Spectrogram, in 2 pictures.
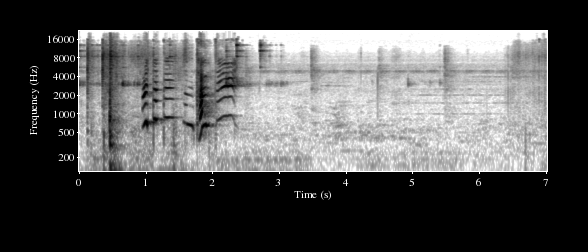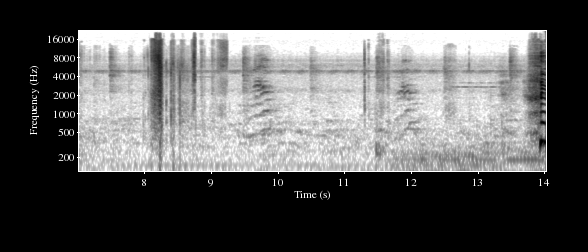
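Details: Kitten making bizarre noises at the sight of a lizard: a quick run of short, chirpy, upward-sweeping harmonic calls in the first two seconds, then near silence with a few faint clicks and a sharp tap at the end.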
